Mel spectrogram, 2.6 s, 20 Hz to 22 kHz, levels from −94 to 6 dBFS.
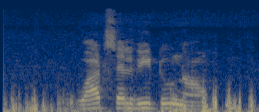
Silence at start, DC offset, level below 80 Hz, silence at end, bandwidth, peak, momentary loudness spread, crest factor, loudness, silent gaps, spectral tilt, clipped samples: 0.05 s; under 0.1%; -40 dBFS; 0 s; 16 kHz; -14 dBFS; 7 LU; 18 dB; -32 LUFS; none; -6.5 dB/octave; under 0.1%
